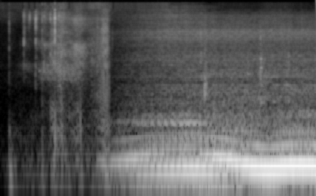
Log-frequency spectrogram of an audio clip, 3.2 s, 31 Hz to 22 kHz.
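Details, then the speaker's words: Toyota 3UZ V8 swapped 4x4 with 5-speed and Safari transfer case, sat a month moving in and out of shop; deep, slightly lumpy idle with uneven beat; engine misfire, suspected fouled plugs from overfueling. "I can hear it missing, which it wasn't doing, but I would think it's dead more than..."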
